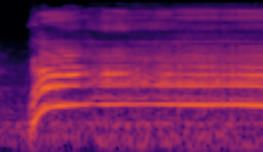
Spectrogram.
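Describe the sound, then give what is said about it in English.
A single voice lets out a loud, sustained scream that rises sharply then holds steady for over a second, imitating a protester's shout, alone. “Instead of words, you just hear screams of...”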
